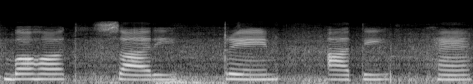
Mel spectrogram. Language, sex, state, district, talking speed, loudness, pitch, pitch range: Hindi, female, Chandigarh, Chandigarh, 65 wpm, -14 LUFS, 230 Hz, 220-240 Hz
